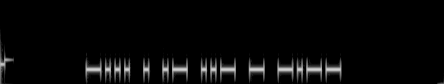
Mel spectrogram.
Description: Morse code, heard as a keyed tone, about 25 wpm, 700 Hz. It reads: BEAUTY
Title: Sentences from Top 600 Words - New Word Drill - 25wpm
